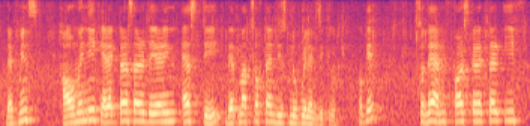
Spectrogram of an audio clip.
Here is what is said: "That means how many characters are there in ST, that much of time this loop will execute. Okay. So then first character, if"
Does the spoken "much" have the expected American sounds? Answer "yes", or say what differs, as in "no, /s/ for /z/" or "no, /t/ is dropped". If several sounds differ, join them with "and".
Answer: no, /s/ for /tʃ/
